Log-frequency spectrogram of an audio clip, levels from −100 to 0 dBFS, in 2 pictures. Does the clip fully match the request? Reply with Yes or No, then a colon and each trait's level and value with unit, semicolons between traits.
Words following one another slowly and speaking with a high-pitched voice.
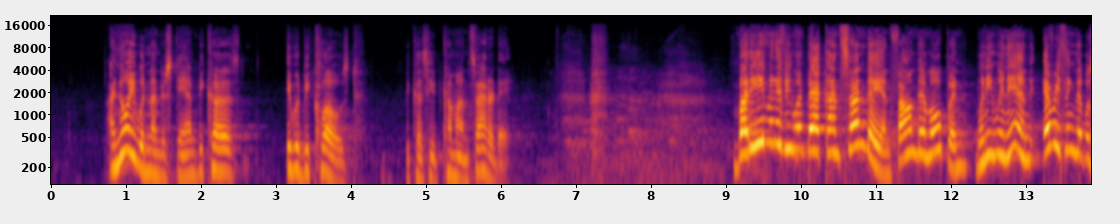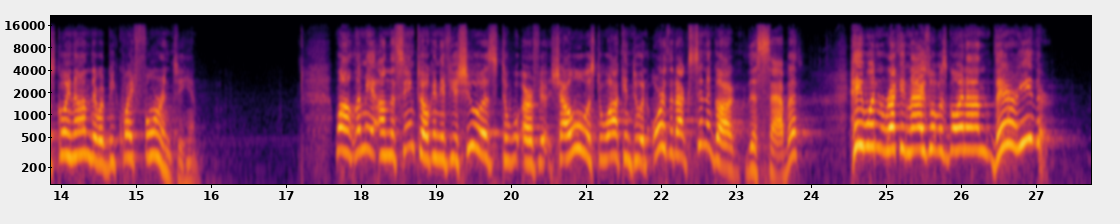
No: average, 160 wpm; very high, 265 Hz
